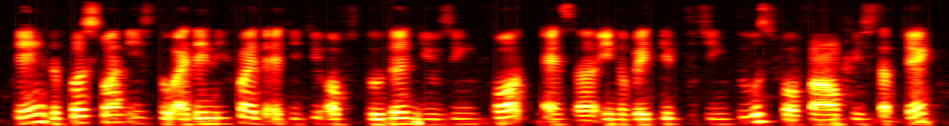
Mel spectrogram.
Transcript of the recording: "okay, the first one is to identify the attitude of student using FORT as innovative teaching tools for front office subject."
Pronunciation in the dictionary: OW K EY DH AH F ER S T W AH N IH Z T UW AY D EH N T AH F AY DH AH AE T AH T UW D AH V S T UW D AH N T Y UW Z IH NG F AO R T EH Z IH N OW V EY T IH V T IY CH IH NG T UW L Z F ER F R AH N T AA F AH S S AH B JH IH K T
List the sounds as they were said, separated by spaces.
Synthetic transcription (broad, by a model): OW K EY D AH F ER S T W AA N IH S T UW AY D EH N T AH F AY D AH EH T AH T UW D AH F S T UW D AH N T Y UW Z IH NG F AO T EH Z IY N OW V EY T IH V T IY CH IH NG T UW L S F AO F AA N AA F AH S S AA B JH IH K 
